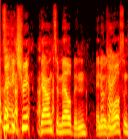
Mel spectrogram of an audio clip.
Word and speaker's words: Melbourne: So we were in Mel Mel Melbourne. That's how they say it.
